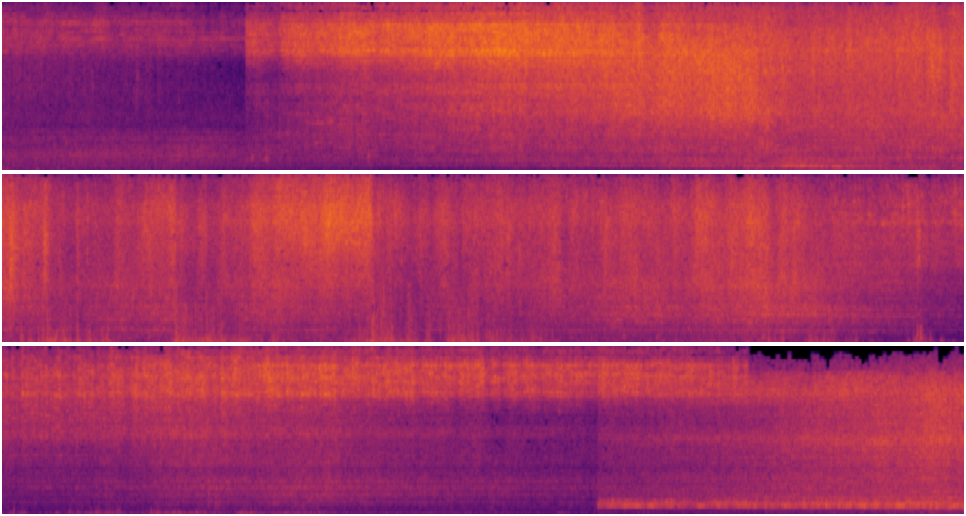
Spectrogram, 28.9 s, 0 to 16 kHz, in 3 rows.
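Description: Freight train of bulk-powder tank wagons passing close by: a steady rush and rumble of steel wheels on rail that builds over the first few seconds, with a single sharp click about two-thirds of the way through. Near the end the sound changes abruptly to a steady high whine over the track noise as an approaching BB 37000 electric locomotive comes into view.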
